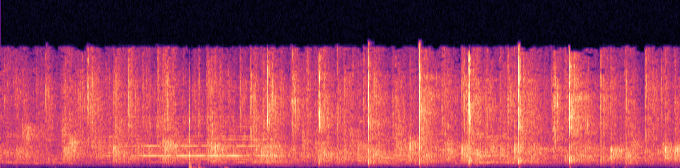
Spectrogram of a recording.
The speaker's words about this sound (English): Let's clap our hands unto the Lord and magnify.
